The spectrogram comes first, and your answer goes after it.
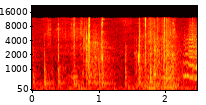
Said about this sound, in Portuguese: Tão batendo a porta aí? Pera aí que eu vou abrir aqui, rapidão.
